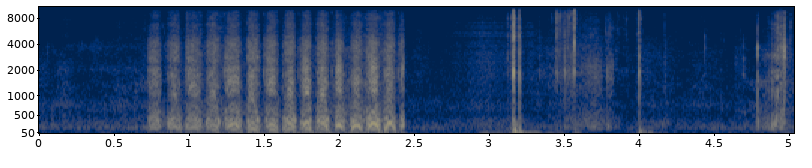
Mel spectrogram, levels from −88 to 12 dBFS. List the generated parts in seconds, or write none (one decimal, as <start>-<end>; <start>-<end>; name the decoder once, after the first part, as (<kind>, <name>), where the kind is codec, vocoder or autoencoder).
2.7-3.3 (autoencoder, DAC-VAE)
